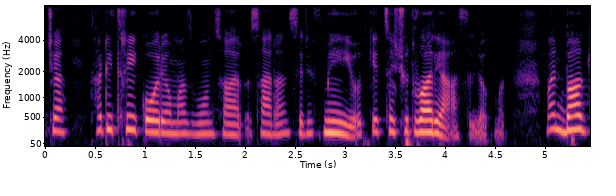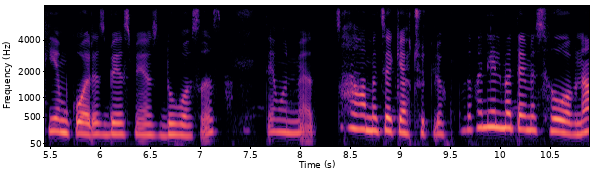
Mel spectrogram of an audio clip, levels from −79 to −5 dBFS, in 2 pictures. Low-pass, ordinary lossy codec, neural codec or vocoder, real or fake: none; none; none; real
